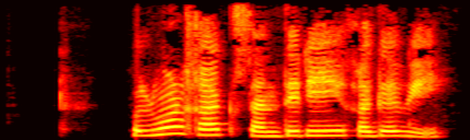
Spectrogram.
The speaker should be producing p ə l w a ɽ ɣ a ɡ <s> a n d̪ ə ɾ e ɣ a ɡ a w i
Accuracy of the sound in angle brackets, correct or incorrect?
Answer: correct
